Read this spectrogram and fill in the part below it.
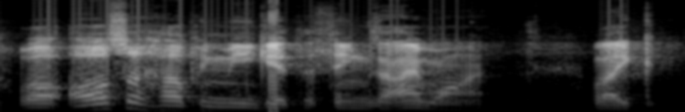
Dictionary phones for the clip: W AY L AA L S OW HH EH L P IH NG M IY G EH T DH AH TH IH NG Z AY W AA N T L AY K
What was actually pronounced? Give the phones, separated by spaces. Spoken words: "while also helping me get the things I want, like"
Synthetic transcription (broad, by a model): W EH L AA L S OW HH EH L P IH NG M IY G EH T DH AH TH IH NG Z AY W AA N T L AY K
